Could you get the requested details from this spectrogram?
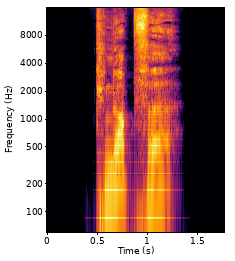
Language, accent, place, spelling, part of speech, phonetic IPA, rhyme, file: German, Germany, Berlin, Knopfe, noun, [ˈknɔp͡fə], -ɔp͡fə, De-Knopfe.ogg
- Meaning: dative singular of Knopf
